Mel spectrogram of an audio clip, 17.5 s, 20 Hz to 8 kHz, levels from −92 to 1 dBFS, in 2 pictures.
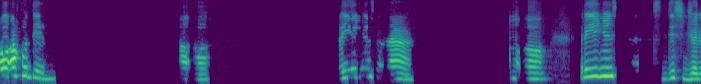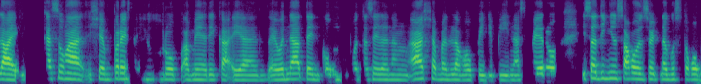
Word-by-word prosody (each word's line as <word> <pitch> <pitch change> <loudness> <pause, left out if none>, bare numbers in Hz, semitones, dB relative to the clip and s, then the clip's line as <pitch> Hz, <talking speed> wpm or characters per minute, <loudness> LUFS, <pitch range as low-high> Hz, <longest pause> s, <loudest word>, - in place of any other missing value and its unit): Oh, 290 +1 +9
ako 320 +1 +2
din. 210 -5 -5 1.6
Oo. 195 -1 -5 1.6
Reunion 285 +5 -6
sila. 215 -2 -2 1.5
Oo, 215 -1 -4 0.6
reunion 305 +2 +5
sila 375 - -50 0.4
this 245 0 -3
July 195 -2 +6 0.3
kaso 215 +1 -2
nga 200 -4 +6
syempre 200 +3 0
sa 270 +6 -22
Europe, 190 0 -3
Amerika 180 -1 -1
ayan, 175 -1 -1
ewan 185 +2 +1
natin 195 -2 +2
kung 185 +1 -5
pupunta 190 +3 -12
sila 185 -2 -2
ng 180 -2 -7
Asia 215 +1 +4
man 190 -1 -3
lang 180 - +2
o 175 - -2
Pilipinas, 170 0 -5
pero 200 0 +2 0.3
isa 235 +4 +2
din 225 0 -2
yun 220 - -5
sa 215 - +5
concert 200 -1 +1
na 190 - 0
gusto 190 +1 -3
ko 190 - +4
195 Hz, 130 wpm, -24 LUFS, 185-215 Hz, 1.6 s, Oh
